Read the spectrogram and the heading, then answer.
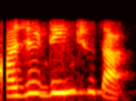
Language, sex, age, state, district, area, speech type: Nepali, female, 18-30, West Bengal, Darjeeling, rural, conversation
